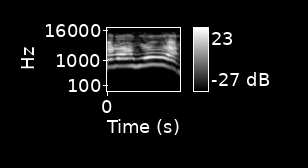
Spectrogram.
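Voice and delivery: shrill, very high, very loud triumphant scream. Retelling a drama scene where a character screams. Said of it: "She screams that she won".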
